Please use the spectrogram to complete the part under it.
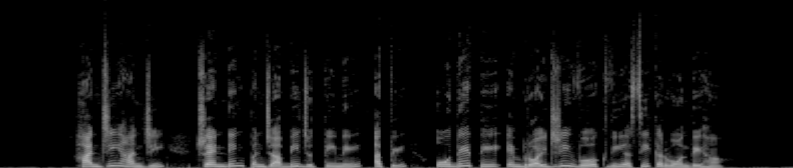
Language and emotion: Punjabi, neutral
